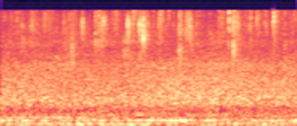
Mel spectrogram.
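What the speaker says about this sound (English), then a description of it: "They love the rain." Rain falling outside near a plant room, a steady, soft wash of dense raindrops on surfaces, no voices.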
